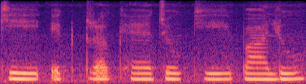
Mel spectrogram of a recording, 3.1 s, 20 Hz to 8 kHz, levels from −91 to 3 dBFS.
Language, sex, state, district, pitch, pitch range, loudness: Hindi, female, Bihar, Kaimur, 200 Hz, 200-205 Hz, -15 LUFS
